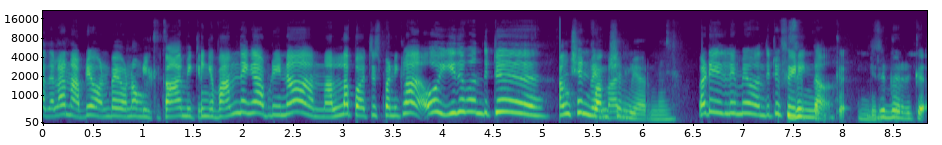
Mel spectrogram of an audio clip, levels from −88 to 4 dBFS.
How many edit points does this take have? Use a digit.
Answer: 1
